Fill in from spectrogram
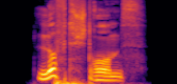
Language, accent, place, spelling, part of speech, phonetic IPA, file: German, Germany, Berlin, Luftstroms, noun, [ˈlʊftˌʃtʁoːms], De-Luftstroms.ogg
- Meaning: genitive singular of Luftstrom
